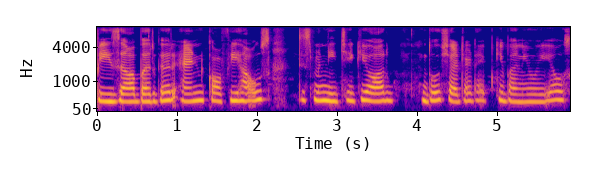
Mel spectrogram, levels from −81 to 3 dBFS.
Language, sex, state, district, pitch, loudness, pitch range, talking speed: Hindi, female, Bihar, Gaya, 255 Hz, -14 LUFS, 240-270 Hz, 180 wpm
